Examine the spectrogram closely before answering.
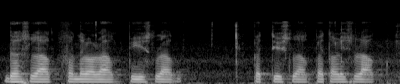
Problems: background sounds at intervals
